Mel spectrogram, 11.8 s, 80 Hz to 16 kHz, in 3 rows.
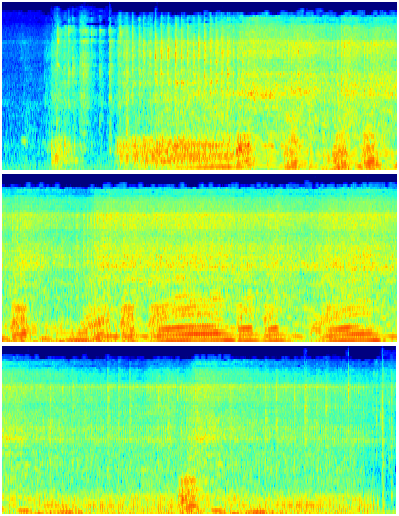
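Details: Craftsman 18-inch chainsaw after repair of a no-start, flooding fault despite fresh fuel, good spark and compression: two-stroke blips up and down cleanly, pitch following throttle without stumbling; running healthy.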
